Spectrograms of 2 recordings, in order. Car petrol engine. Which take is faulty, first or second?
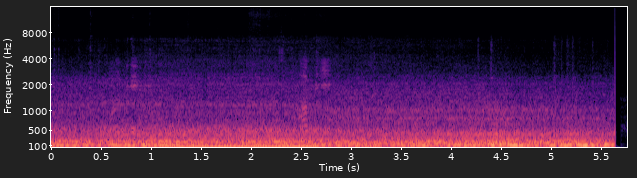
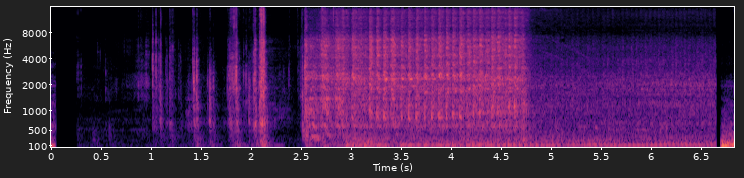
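second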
